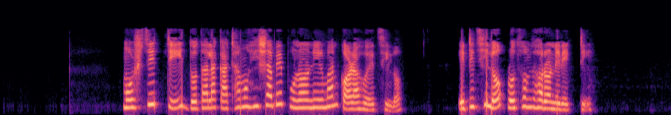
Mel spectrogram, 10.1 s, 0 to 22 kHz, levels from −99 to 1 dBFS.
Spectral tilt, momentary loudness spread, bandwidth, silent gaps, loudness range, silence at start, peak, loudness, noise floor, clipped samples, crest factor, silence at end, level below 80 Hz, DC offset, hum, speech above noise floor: -4 dB/octave; 11 LU; 8.2 kHz; none; 2 LU; 1.85 s; -2 dBFS; -17 LUFS; -81 dBFS; under 0.1%; 18 dB; 1.2 s; -58 dBFS; under 0.1%; none; 65 dB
